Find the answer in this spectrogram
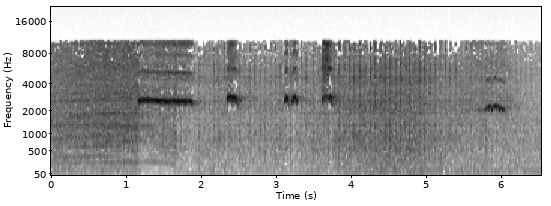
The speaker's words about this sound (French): C'est censé être un 50cc, ça. Et ça fait le bruit d'une tronçonneuse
